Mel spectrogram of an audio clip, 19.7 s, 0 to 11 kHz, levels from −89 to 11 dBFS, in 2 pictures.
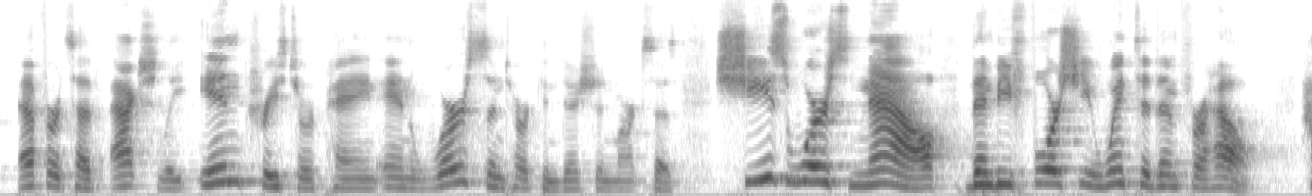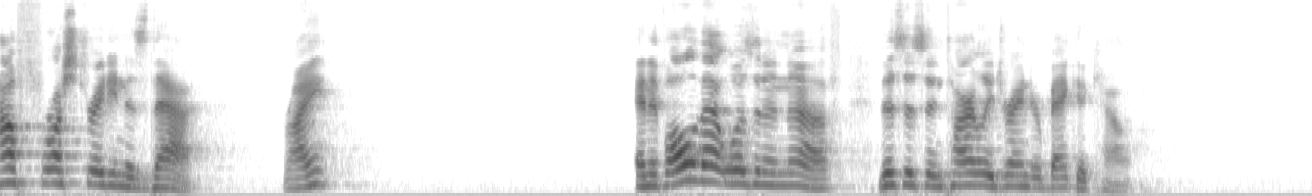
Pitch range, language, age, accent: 155-220 Hz, English, 30-49, American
